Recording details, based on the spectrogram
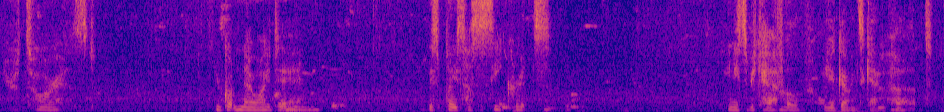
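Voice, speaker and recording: A woman's voice: on the low side, little pitch movement, unhurried, long pauses, lightly acted. Actress as guarded young woman, noisy game audio. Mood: secretive warning. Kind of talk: naturalistic screen acting in an interactive film game. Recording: quiet game audio with clear background noise.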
